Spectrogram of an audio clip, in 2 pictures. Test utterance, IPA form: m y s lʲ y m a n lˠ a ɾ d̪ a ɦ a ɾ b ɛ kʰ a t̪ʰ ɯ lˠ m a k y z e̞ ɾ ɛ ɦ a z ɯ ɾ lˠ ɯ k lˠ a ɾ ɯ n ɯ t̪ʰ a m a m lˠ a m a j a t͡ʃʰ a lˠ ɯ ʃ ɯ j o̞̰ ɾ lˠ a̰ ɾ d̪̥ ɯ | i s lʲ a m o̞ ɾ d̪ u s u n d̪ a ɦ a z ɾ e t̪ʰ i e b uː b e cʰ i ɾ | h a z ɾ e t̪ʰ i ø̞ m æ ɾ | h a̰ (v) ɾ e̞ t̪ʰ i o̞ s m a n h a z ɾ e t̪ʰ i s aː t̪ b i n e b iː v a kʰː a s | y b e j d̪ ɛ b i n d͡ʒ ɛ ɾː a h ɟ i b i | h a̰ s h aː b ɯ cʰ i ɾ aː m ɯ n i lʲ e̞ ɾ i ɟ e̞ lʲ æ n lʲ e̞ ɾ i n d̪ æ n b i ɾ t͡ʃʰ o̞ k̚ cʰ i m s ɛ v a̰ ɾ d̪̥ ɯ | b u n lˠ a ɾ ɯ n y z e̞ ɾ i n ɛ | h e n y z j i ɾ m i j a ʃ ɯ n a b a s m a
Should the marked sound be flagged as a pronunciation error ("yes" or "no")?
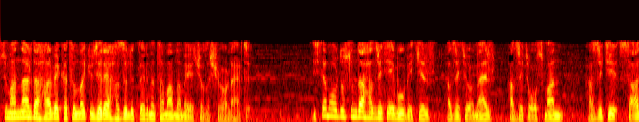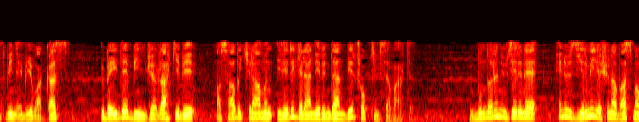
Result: yes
